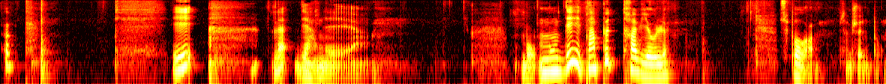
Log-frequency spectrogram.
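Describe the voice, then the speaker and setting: A woman's voice: fairly low pitch, wildly swooping pitch, very slow, vocal fry, long pauses, darkish tone. A woman narrating a card-making tutorial, describing each step as she works, with many little fillers and hesitations. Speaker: craft channel host.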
